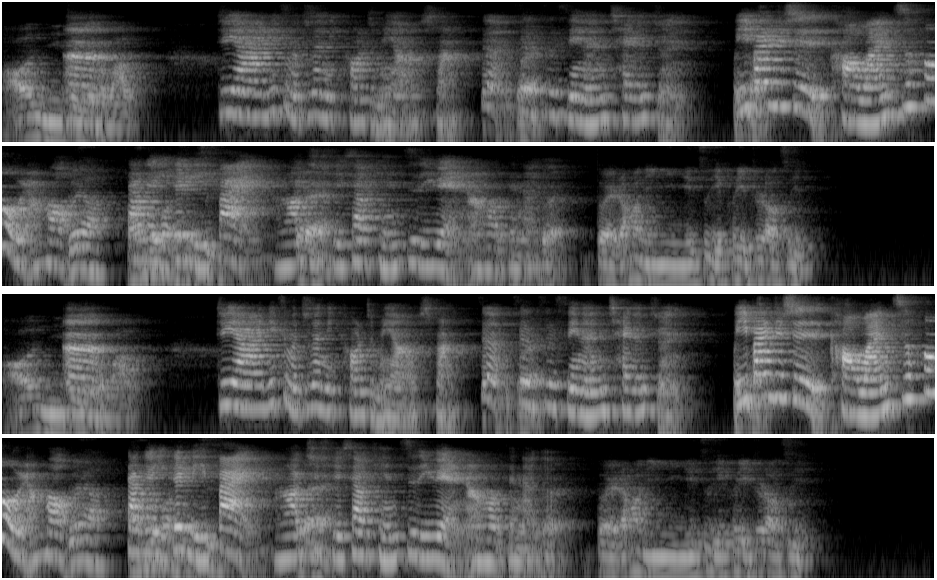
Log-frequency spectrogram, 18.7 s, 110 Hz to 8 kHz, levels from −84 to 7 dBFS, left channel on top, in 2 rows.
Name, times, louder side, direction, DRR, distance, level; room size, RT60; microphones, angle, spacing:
voice 1, 0.0-1.3 5.1-5.4 7.5-7.6 10.0-11.5 12.3-12.6 14.7-15.0 15.3-17.3, left 2 dB, 70° left, -1 dB, 0.9 m, -32 dB
voice 2, 0.6-1.1 2.2-6.8 7.3-10.0 10.6-14.8, right 4 dB, 50° right, 4 dB, 0.4 m, -25 dB
3.7 x 2.1 x 4.0 m, 0.74 s
head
